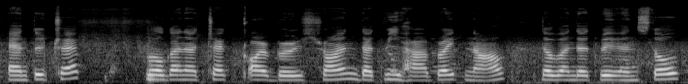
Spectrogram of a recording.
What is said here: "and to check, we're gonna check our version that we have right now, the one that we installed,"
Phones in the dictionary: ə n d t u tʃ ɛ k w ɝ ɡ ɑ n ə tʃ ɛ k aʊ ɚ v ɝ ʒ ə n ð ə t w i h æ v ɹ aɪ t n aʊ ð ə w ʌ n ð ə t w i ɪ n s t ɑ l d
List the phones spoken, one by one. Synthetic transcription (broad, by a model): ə n t u tʃ ɛ k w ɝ ɡ ɑ n ə tʃ ɛ k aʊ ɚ b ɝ s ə n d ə t w i h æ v ɹ aɪ t n aʊ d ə w ʌ n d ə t w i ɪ n s t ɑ l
